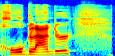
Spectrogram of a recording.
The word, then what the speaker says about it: Höglander: I'm not sure what we're going to do with Niels Höglander. I'm trying to say it properly like they do on Hockey Night in Canada. Höglander.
